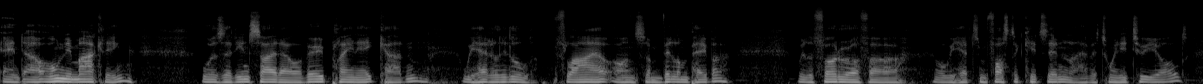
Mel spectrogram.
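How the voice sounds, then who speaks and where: In a very clean recording with a silent background, a man speaks at a medium pitch and a moderate pace with fairly even intonation. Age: 60s. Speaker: egg farmer. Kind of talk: audience comment at panel. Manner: halting.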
